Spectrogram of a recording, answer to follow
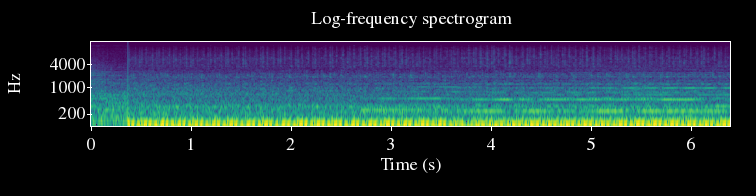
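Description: A vehicle engine in a film soundtrack, running steadily with a low, evenly pulsing rumble. It cuts in suddenly about half a second in, under slow held notes of score music.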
